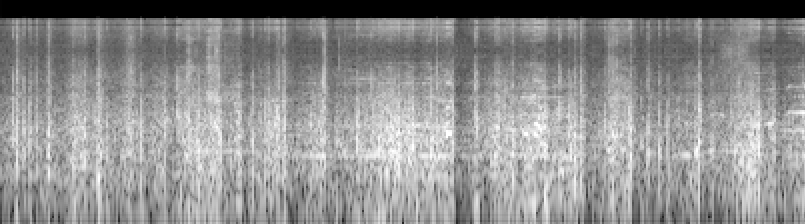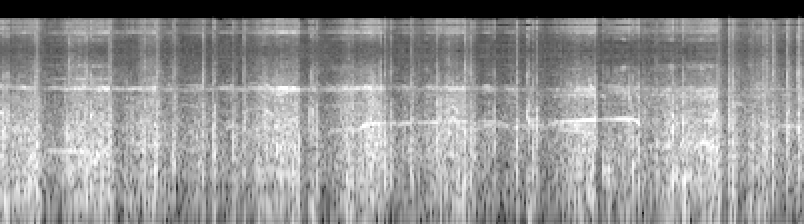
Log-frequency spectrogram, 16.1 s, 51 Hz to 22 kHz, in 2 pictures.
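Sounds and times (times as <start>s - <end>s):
continuous rumble: 0.0s - 16.0s
fireworks bursts banging and crackling: 0.0s - 16.0s
high steady whistle: 7.0s - 16.0s.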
